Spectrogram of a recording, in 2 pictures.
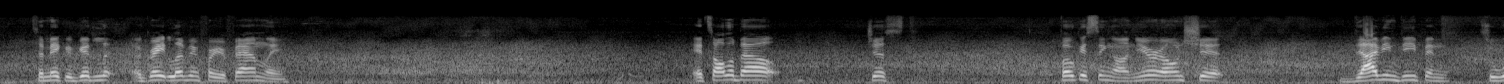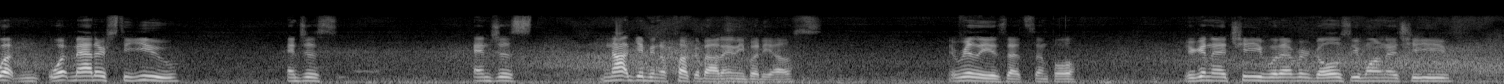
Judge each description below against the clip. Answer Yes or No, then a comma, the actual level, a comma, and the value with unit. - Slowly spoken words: Yes, slow, 110 wpm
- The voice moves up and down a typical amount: No, wide, 5.8 semitones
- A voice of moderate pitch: Yes, medium, 165 Hz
